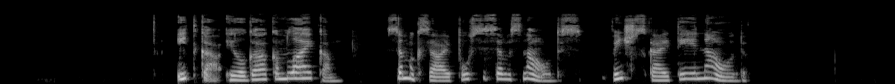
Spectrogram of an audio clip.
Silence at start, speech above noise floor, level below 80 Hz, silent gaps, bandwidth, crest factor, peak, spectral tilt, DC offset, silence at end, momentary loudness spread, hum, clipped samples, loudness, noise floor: 1.8 s; 53 dB; -74 dBFS; none; 11.5 kHz; 20 dB; -6 dBFS; -3.5 dB/octave; under 0.1%; 1.5 s; 10 LU; none; under 0.1%; -23 LUFS; -76 dBFS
